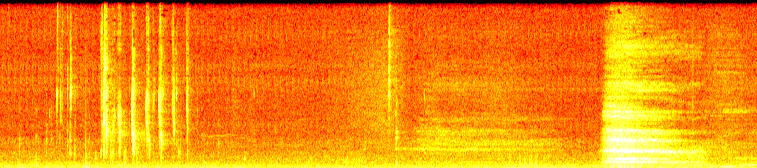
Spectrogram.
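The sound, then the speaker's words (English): A brief slurp of hot coffee near the end, preceded by a quick run of soft tapping clicks in otherwise quiet surroundings. No one speaks. “Slurping.”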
